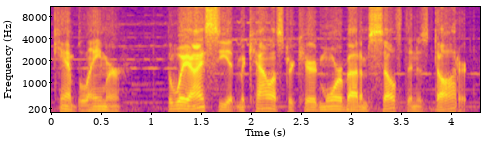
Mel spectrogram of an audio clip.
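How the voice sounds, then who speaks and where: An actor playing a wry, exasperated adventurer in a video game cutscene, with a dry, sarcastic manner. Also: male voice, low voice, fairly quick, fairly bright tone, faint music behind.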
